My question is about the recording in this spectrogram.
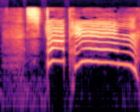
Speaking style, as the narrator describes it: screamed Grandmother

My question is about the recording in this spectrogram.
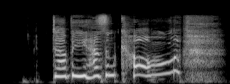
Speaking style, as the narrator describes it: said Jarvis wildly

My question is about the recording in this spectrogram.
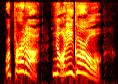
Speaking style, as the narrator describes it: cried Ramona

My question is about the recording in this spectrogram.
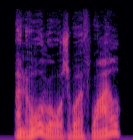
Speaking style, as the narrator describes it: said Harry

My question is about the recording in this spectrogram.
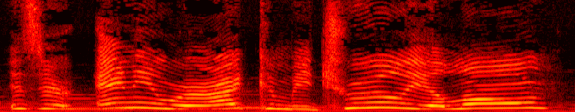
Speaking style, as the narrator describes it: said with a moan

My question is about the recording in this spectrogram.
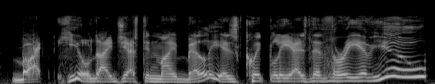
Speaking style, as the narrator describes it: the frog girl croaked

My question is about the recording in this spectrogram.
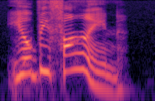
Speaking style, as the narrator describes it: Elliot said, glancing nervously

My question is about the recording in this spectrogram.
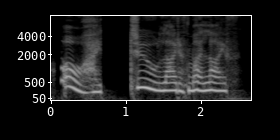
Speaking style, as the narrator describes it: breathed Grissina

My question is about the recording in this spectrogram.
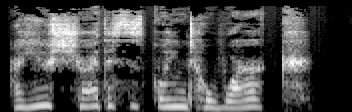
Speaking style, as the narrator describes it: Robin whispers to me

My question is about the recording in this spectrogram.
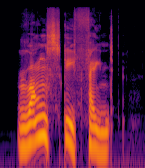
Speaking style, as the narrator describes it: said Harry through gritted teeth

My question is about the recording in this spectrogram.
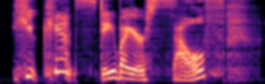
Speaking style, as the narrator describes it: I scoff

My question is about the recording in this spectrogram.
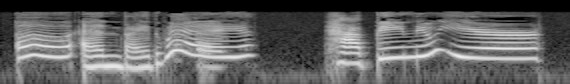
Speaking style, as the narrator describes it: Mackenzie chirped, all happy and friendly-like

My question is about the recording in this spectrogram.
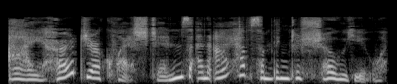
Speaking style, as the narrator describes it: Carolyn whispers

